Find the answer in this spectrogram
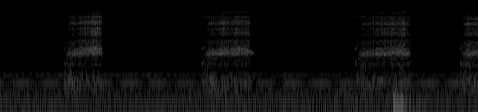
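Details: A male barn owl preens a female inside a wild nest box. Four harsh, hissing calls repeat roughly once a second, with a soft thump near the third call and a steady low hum throughout.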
